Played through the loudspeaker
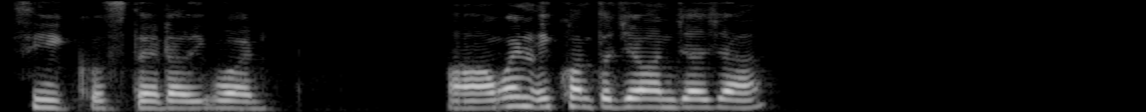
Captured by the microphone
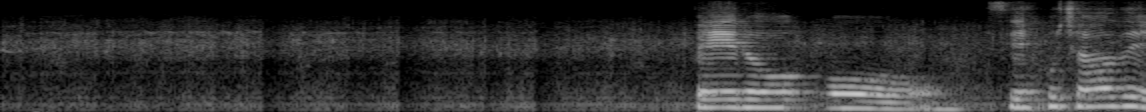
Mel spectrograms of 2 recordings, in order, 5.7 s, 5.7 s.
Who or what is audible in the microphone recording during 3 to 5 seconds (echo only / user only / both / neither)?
user only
